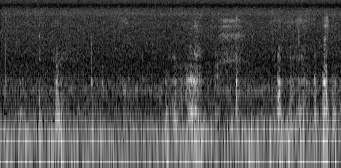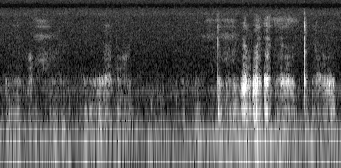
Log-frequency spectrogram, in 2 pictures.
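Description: A small metal plug tip traces around the printed image of ladoos on the side of a blue glossy cardboard sweets box. The result is a quiet, low, rumbly scraping broken by soft, irregular ticks. A few sharper, brighter clicks come near the end.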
